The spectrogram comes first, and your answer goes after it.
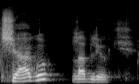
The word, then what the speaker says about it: Thiago Labliuk: Senhoras e senhores, recebam com muito carinho aqui na mesa do TechSec, Thiago Labliuk. Boa, Thiago. Tá certo essa pronúncia? Tá perfeito. Thiago Labliuk.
